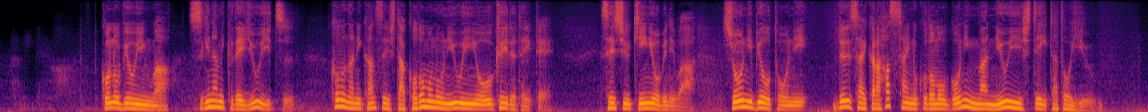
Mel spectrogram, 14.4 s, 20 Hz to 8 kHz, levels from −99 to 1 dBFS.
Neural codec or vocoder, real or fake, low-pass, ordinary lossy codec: codec, 16 kHz, 0.5 kbps, X-Codec, WavLM features, trained on Multilingual LibriSpeech; fake; none; none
